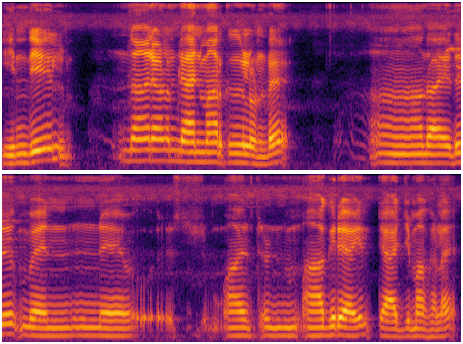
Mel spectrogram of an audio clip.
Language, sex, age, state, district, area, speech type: Malayalam, female, 60+, Kerala, Kottayam, rural, spontaneous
